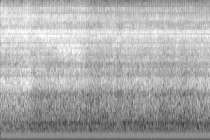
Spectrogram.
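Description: Hot-air rework station blowing on a motherboard to desolder a transistor: a steady rush of air over a low, even hum.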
